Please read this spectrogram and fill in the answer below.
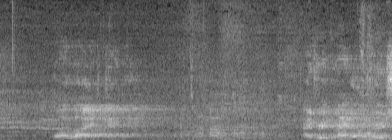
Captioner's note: laughter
